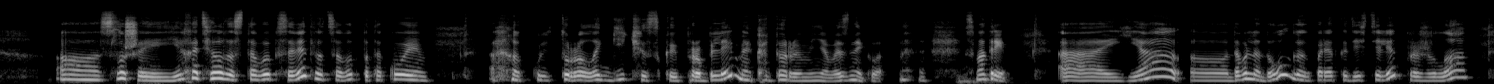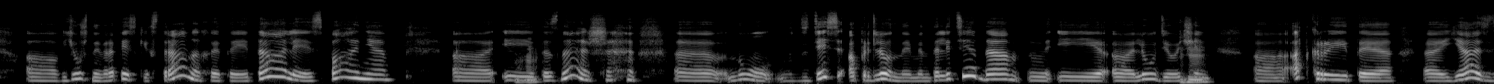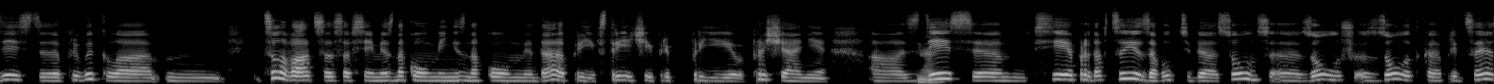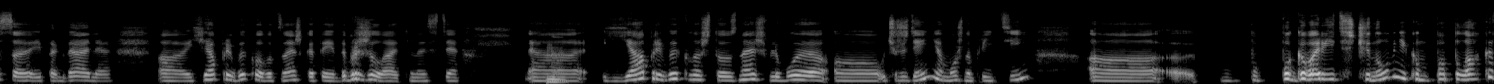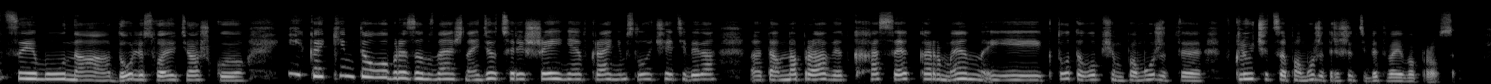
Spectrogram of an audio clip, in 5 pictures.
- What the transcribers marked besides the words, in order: chuckle; chuckle; other background noise; chuckle; "тебя" said as "тебебя"
- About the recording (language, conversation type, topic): Russian, advice, Как быстрее и легче привыкнуть к местным обычаям и культурным нормам?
